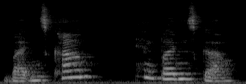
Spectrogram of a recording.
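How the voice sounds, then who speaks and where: A woman reads a children's storybook aloud as host, in an expressive, emphatic manner that speaks directly to young listeners. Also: fairly high pitch, slow. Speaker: children's book reader and host.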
